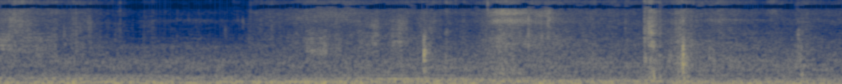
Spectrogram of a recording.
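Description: A steady low hum with a few light ticks or steps.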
